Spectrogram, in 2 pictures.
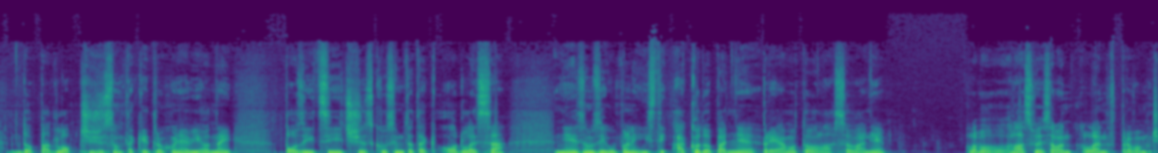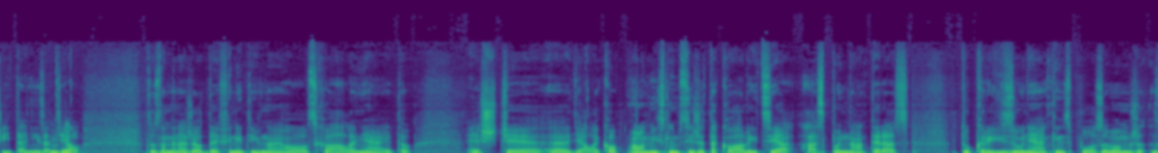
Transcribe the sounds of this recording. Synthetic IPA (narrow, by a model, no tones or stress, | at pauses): d̪ɔpad̪lɔt͡ʃiʒɛsɔ̃ɱft̪akɛjt̪ɾɔxuɲɛʋiːɦɔd̪nɛjpɔziːt͡siːt͡ʃi̥ʒɛskuːsimt̪ɔt̪aɡʔɔd̪lɛsaɲɪɛs̬ɔms̬iuːpl̩ɲɛist̪iːʔakɔd̪ɔpad̪ɲɛpɾɪamɔt̪ɔɦlasɔʋaɲɪɛ | lɛbɔɦlasujɛsalɛnlɛnfpr̩ʋɔmt͡ʃiːt̪aɲiːzacɪalt̪ɔznamɛnaːʒɛɔd̪ːɛfinit̪iːʊnɛːɦɔsxʋaːlɛɲɪajɛt̪ɔɛʃcɛɟalɛkɔalɛmisliːmsiʒɛt̪aːkɔaliːt͡siaaspɔɲnat̪ɛɾast̪uːkɾiːzuɲɛakimspʊɔs̬ɔbɔmʒɛ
